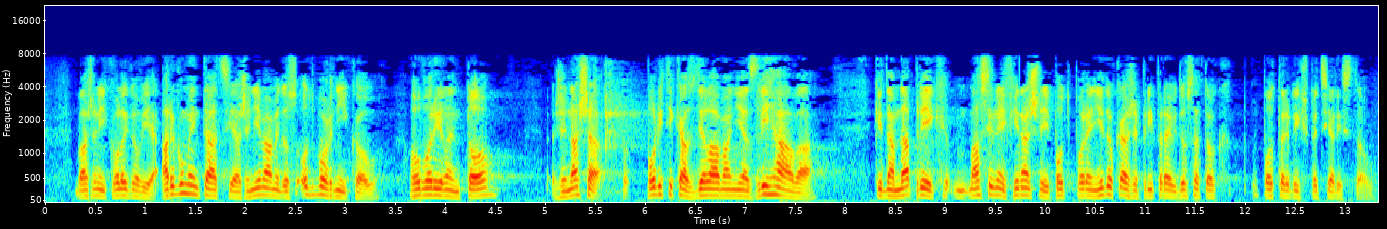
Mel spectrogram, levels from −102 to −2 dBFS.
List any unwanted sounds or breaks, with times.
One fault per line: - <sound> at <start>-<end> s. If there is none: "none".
none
